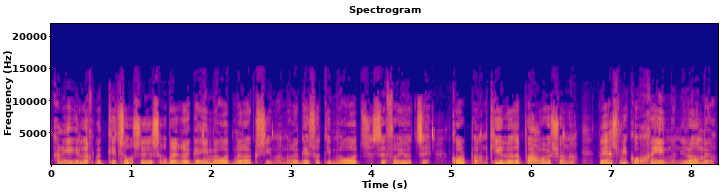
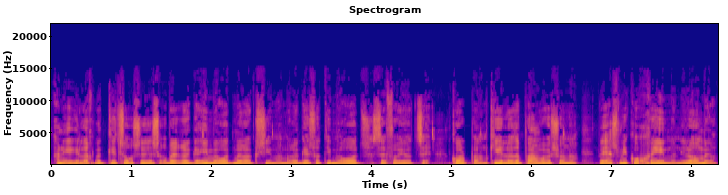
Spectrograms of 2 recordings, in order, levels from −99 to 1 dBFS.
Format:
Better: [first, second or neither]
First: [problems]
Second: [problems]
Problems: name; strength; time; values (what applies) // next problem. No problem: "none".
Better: second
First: thin; very; fading below 350 Hz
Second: none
